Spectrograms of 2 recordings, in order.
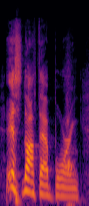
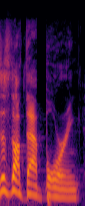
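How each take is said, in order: First: Said in the usual way. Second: "not" pushed, falling off; stress on not. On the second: Shown as a demonstration. Streamer pleading with bored chat, stressing not. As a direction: lean on "not" in "It's not that boring". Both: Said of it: "Come on, guys".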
